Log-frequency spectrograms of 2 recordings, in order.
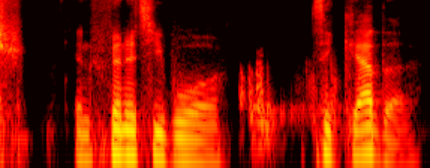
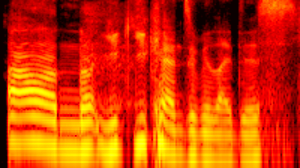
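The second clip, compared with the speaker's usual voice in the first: loud, higher mock dismay; mock outrage; 4 semitones higher, 7 dB louder than usual. Real, not acted. Host reacting to Philip's jab, loud mock dismay. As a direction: cry out in hammed-up shock.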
